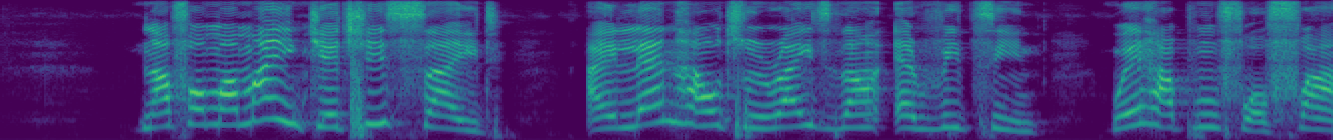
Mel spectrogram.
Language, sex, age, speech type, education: Nigerian Pidgin, female, 30-45, spontaneous, tertiary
